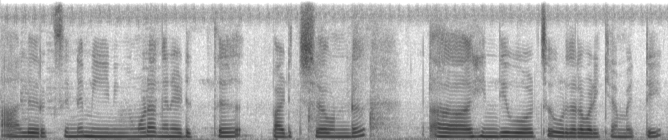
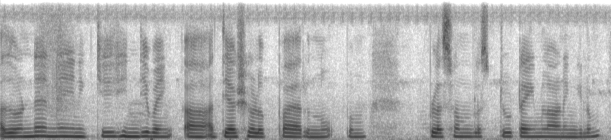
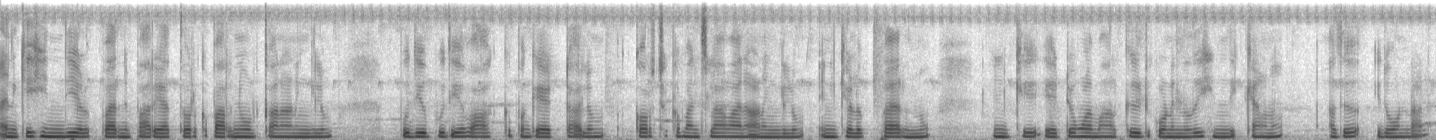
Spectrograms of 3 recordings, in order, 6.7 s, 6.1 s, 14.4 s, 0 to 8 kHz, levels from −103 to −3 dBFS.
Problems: background sounds at intervals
